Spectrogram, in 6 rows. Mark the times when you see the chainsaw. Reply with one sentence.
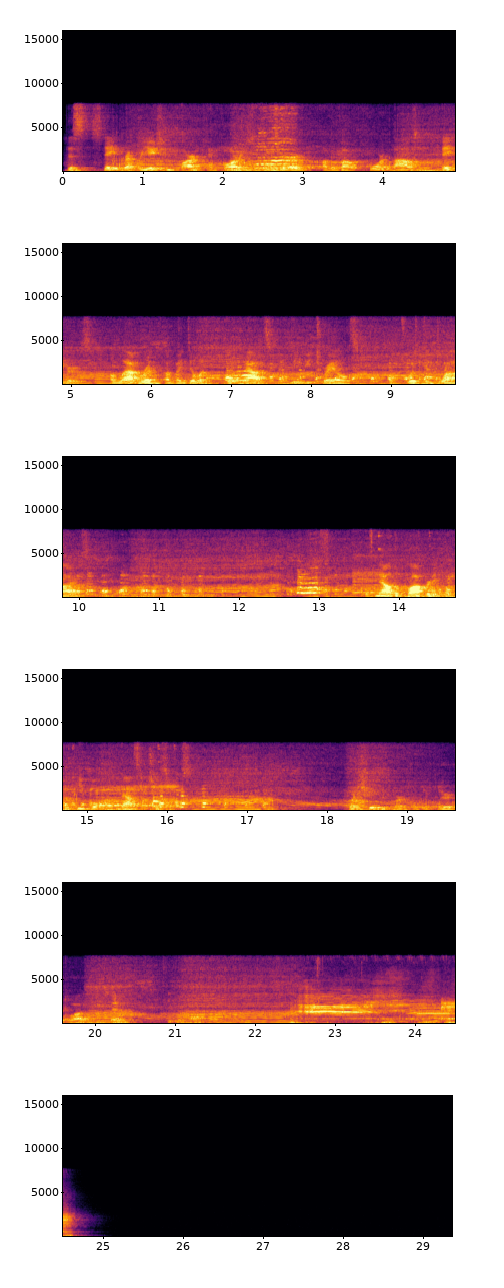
You can hear the chainsaw from 0.0 to 22.8 s.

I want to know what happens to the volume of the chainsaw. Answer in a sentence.
The volume of the chainsaw stays about the same.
